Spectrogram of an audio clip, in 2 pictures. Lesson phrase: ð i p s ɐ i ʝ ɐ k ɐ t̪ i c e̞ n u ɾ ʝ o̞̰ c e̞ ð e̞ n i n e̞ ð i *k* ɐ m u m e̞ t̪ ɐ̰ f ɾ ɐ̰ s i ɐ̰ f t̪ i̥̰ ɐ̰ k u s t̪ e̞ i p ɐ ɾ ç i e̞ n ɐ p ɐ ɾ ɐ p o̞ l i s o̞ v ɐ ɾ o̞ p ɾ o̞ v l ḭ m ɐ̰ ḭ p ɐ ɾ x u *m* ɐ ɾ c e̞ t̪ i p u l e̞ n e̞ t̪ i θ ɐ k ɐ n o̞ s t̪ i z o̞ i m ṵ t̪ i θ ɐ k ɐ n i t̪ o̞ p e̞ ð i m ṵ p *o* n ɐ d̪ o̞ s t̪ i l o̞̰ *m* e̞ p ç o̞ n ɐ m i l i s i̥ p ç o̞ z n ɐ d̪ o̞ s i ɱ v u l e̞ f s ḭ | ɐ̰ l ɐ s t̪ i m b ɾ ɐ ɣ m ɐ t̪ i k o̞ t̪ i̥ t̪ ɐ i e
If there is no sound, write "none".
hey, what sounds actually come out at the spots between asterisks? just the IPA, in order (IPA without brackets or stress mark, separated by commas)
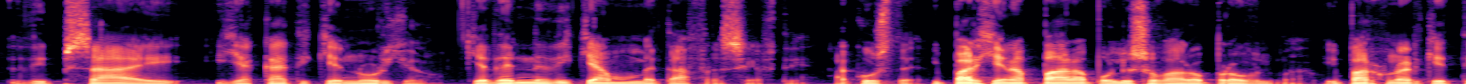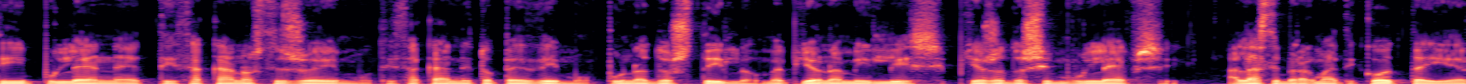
c, n, u, m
